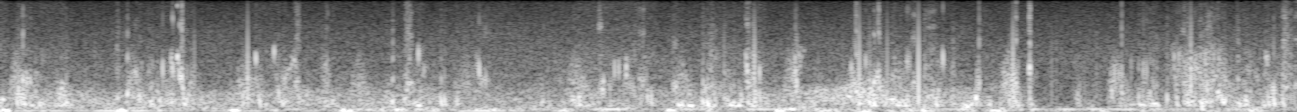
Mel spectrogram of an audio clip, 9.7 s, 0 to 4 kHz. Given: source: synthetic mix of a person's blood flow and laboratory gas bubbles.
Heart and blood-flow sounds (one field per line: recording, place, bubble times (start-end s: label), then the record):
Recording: Doppler ultrasound of blood flow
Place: subclavian vein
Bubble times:
0.00-0.55 s: bubbles
0.85-1.47 s: bubbles
1.76-2.30 s: bubbles
2.41-2.52 s: bubbles
2.85-3.22 s: bubbles
3.28-3.47 s: bubbles
3.54-3.68 s: bubbles
4.04-4.93 s: bubbles
5.03-5.75 s: bubbles
5.89-6.04 s: bubbles
6.34-7.19 s: bubbles
7.34-7.78 s: bubbles
8.04-8.13 s: bubbles
8.30-9.23 s: bubbles
9.27-9.73 s: bubbles
From the record:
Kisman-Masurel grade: 342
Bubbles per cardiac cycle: rolling drumbeat, 9 or more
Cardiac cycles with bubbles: 100%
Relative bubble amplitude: moderate (0.250 to 0.450)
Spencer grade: 3 (all of the cardiac periods contain showers or single bubble signals, but not dominating or overriding the cardiac motion signals)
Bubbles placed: anywhere in the cardiac cycle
